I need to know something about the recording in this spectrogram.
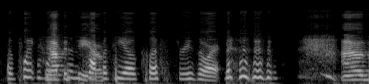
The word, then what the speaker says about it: Tapatio: Tapatio. It's the Point Hilton Tapatio Cliffs Resort.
